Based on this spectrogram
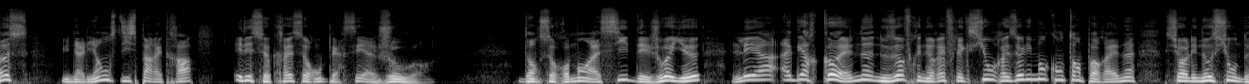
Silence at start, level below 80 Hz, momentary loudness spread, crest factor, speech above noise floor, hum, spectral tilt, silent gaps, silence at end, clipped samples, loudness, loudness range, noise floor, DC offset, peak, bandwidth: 0 s; -46 dBFS; 9 LU; 16 dB; 43 dB; none; -7.5 dB/octave; none; 0 s; under 0.1%; -17 LUFS; 5 LU; -60 dBFS; under 0.1%; 0 dBFS; 14 kHz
